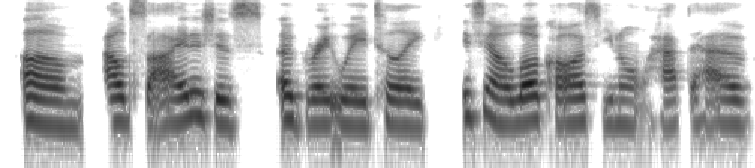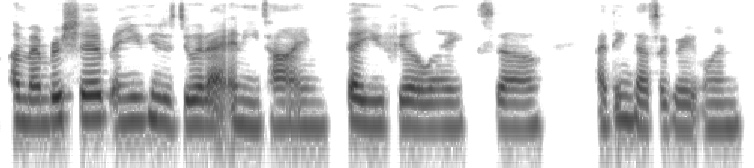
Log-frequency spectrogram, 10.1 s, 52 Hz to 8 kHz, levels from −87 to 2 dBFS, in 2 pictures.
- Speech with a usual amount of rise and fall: No, narrow, 2.1 semitones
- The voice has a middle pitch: No, high, 195 Hz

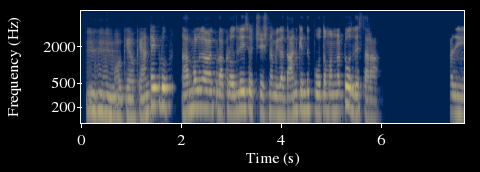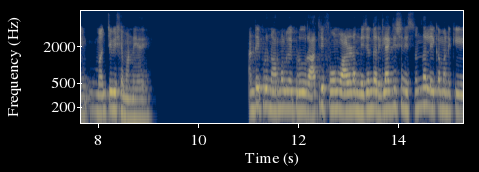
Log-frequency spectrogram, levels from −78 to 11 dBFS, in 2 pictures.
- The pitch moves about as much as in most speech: No, narrow, 2.2 semitones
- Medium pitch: Yes, medium, 170 Hz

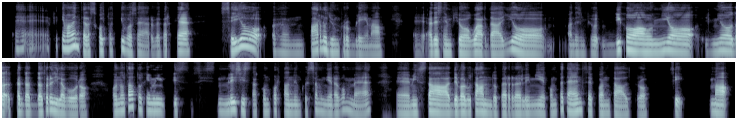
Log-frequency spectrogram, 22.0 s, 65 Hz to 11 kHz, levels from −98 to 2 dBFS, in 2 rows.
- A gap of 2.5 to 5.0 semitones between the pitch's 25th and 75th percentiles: Yes, average, 2.8 semitones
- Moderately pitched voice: No, low, 115 Hz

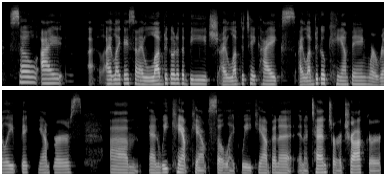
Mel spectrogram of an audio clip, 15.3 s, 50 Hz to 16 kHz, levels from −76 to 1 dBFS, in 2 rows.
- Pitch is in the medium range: Yes, medium, 145 Hz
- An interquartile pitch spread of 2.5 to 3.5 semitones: No, average, 4.1 semitones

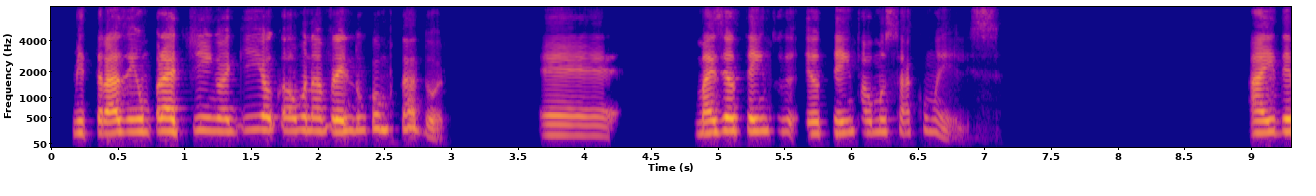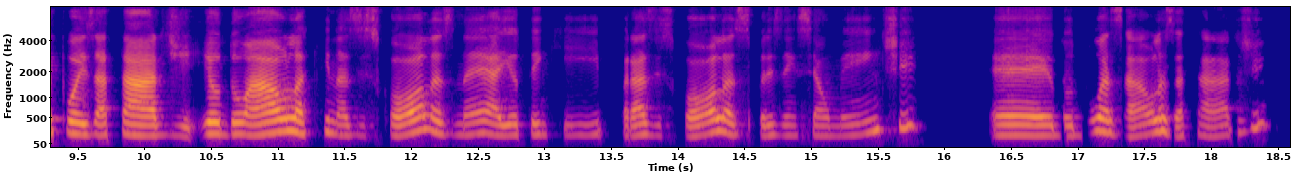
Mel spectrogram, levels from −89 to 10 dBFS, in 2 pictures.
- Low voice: No, high, 205 Hz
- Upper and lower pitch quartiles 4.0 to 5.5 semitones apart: Yes, average, 4.8 semitones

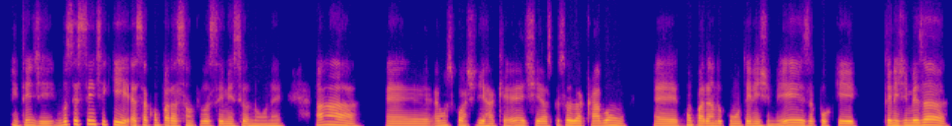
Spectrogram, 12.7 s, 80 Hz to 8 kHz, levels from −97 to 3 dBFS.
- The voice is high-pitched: No, medium, 140 Hz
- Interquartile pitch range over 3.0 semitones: No, average, 2.7 semitones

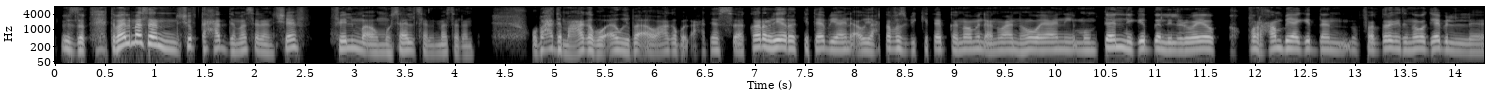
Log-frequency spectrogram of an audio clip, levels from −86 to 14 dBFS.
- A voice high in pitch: No, medium, 155 Hz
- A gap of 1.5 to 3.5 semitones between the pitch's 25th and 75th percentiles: Yes, average, 3.1 semitones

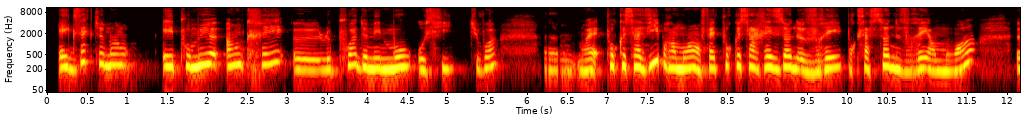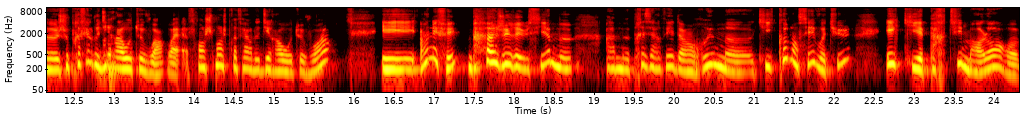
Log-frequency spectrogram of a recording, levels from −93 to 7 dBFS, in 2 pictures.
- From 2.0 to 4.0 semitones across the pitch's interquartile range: No, average, 4.4 semitones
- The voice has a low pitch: No, high, 210 Hz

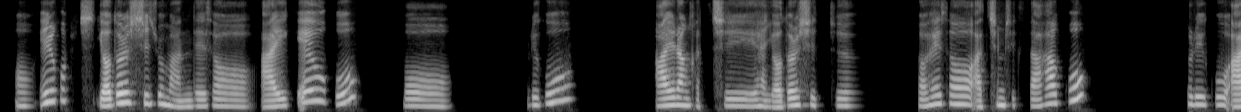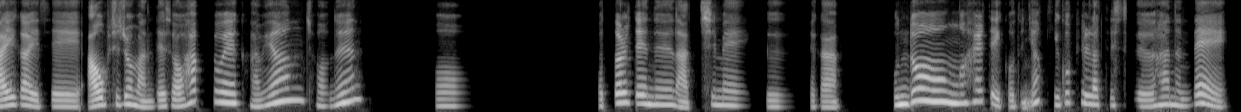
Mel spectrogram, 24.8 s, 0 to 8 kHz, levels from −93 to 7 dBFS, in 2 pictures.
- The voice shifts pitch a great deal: Yes, wide, 6.1 semitones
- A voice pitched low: No, high, 195 Hz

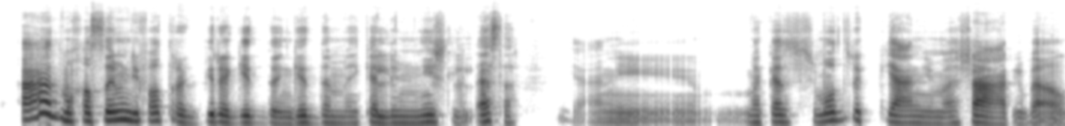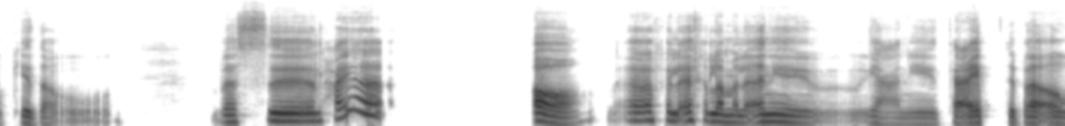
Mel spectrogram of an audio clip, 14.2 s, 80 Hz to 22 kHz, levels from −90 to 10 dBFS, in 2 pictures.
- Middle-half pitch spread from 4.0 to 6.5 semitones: Yes, average, 4.6 semitones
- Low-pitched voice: No, medium, 175 Hz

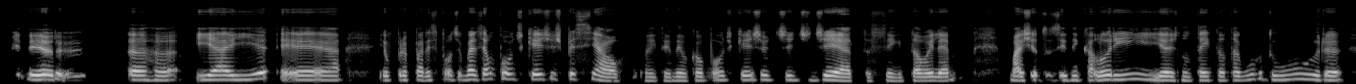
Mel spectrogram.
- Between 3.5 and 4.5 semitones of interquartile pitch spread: No, average, 3.1 semitones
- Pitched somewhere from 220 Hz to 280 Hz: No, high, 205 Hz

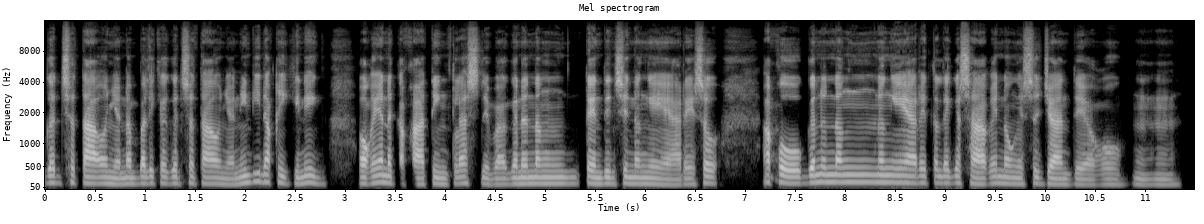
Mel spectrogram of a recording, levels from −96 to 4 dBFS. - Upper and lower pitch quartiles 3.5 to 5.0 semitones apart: No, average, 2.8 semitones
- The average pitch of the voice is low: Yes, low, 130 Hz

